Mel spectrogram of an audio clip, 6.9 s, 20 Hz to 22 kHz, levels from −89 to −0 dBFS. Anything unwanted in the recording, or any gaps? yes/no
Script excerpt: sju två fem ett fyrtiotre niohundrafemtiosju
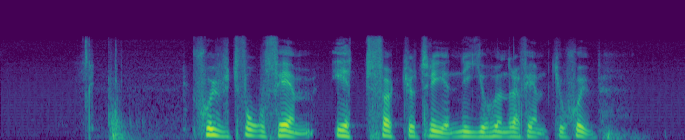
yes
